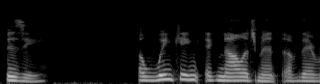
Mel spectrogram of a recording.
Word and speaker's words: BSY: The ticker symbol they chose, BSY, pronounced busy, a winking acknowledgement of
